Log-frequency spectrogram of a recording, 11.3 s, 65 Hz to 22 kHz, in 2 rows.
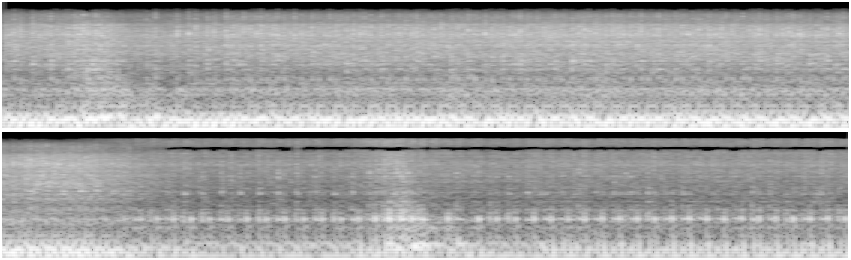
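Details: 1976 Ford Bronco Sport parked 30 years, after ignition repair, choked with extra fuel: low, lumpy V8 idle with an uneven beat that stumbles and dips before catching again; running rough, oil pressure gauge hose leaking.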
